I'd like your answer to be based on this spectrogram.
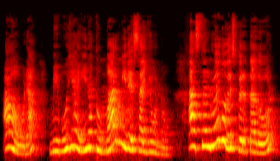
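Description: A delighted little cartoon square from a children's storybook, voiced by a woman, squealing high and sing-song as it admires every square it meets. The voice swoops up and down slowly, and a roomy echo hangs around it. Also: very animated, full character voice. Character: cheerful vain cartoon square, friendly and childlike.

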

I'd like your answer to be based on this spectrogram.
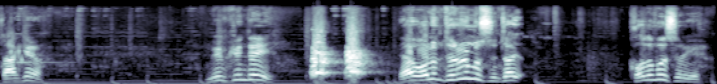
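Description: A man's high, lively voice gives slow, firm commands to dogs, now soothing, now scolding. Music plays clearly behind him throughout. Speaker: dog farm owner. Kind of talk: handheld dog-handling vlog.

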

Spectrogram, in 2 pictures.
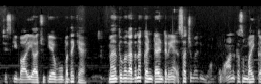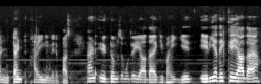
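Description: A young man hosts a gaming channel, offering casual, chatty commentary on his own gameplay and speaking directly to his viewers, whom he calls brother. His voice is mid-range and a little mellow.

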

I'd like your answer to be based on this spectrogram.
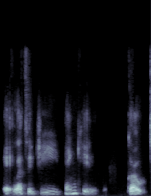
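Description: A woman's voice: on the high side, very animated, moderate pace, gravelly, dark tone, husky, dull audio. A young woman teaching a children's English class, who calls on pupils by name, repeats their answers and mixes English words into her instructions.

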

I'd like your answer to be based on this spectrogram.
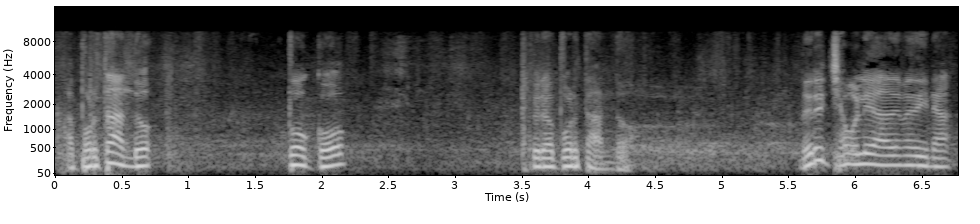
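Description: A man's voice: fairly high pitch, animated, measured pace, darkish tone. Man calling boxing, faint venue noise. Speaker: boxing play-by-play commentator. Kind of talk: terse live blow-by-blow commentary.

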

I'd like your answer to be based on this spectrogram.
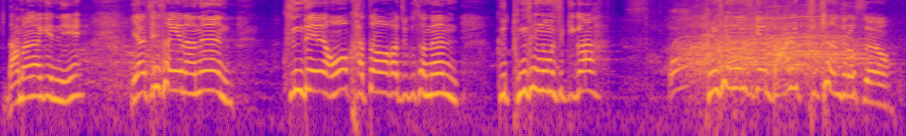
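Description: A woman's voice: high-pitched, fairly quick, background noise, lightly acted. A woman playing a brassy, flirty former army drill instructor who is now a woman, in a stage comedy sketch. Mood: chatty. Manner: teasing, coy, then loud and rowdy.

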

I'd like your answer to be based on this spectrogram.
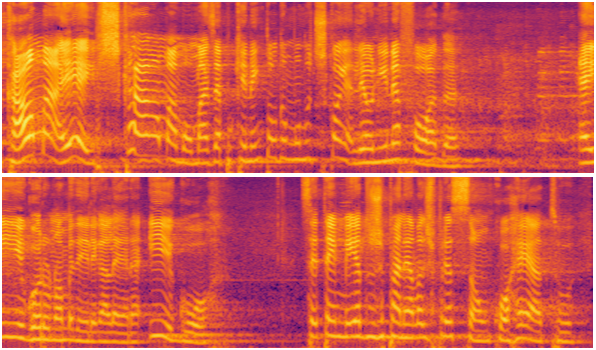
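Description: A young woman from Brazil, speaking, does a stand-up comedy set on a club stage. Her voice sits high, and she talks in a brash, chatty way, teasing the audience and swearing freely. The room adds a long, ringing reverb. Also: pushed and bright. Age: young adult. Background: audience laughter.

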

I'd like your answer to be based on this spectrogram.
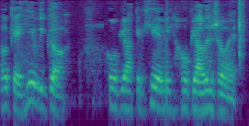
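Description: A man's voice: mid-range voice, fairly even intonation, brisk, heavy background noise. A young man talking casually to viewers before singing, hyped and friendly, on a home video call. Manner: hyped, chatty, addresses viewers as y'all. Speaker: singer. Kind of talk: live-streamed song performance over a backing track. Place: living room at home. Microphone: handheld mic on a video call. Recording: backing music loud behind the voice.

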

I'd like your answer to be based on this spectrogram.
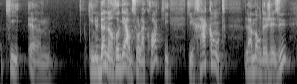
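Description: A man giving a sermon as a guest preacher in church, talking in a conversational way with frequent restarts, and reading scripture slowly and emphatically. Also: fairly high pitch, husky. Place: church sanctuary.

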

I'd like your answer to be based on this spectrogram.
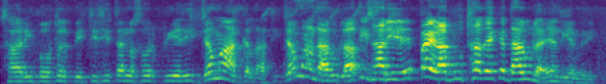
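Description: A man's voice: sits high, animated, fairly quick, slight background noise. A man playing a quarrelsome drunken village husband, speaking with a Punjabi accent. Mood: angry. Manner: loud, quarrelsome, slurring drunk. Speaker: drunk husband arguing with wife and mother.

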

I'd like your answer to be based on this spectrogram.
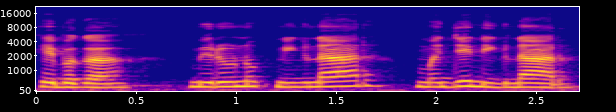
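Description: A woman's voice: mid-range voice, fairly even intonation, normal speed, sharp tone, natural voice. A woman voicing a defiant older village elder who stands up to the police and rallies the villagers. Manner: defiant, rallying.

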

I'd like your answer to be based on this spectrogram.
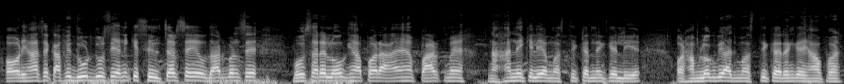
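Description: The audio sounds dull, carrying a fairly high-pitched male voice. It belongs to a vlogger in his forties who has a cold and is filming himself by phone at arm's length at an outdoor water park, chatting eagerly, laughing often, and hesitating with many fillers.

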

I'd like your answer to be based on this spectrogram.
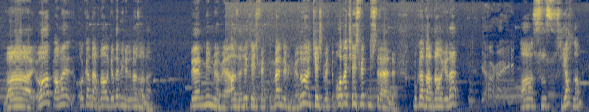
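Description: A young male YouTuber with a high, sharp-toned voice reacts to funny clips. His commentary is casual and slangy, with frequent laughter and exclamations.

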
